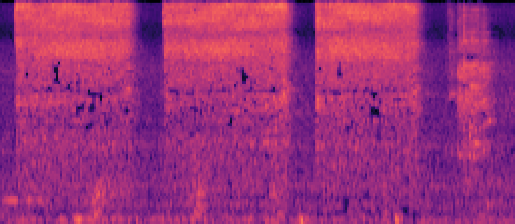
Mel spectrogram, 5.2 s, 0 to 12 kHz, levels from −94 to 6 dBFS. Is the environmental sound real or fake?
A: real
